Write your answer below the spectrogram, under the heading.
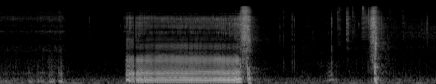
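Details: Clingy pet Dachshund indoors, vocalising while being ignored: one loud, drawn-out harmonic whining growl lasting just over a second, steady in pitch, followed by a few sharp clicks and faint shuffling in a small room.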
